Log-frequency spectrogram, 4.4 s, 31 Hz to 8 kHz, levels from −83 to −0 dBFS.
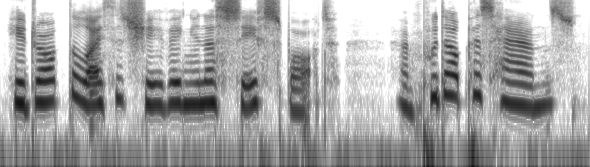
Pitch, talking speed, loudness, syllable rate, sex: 255 Hz, 190 wpm, -17 LUFS, 4.7 syllables/s, female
